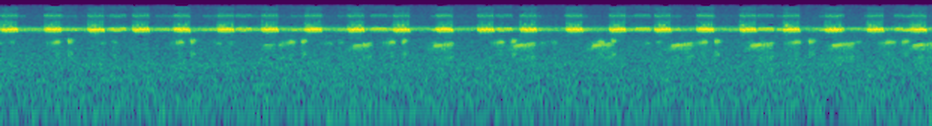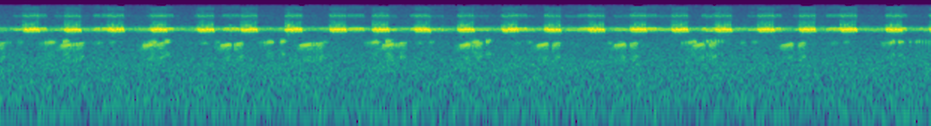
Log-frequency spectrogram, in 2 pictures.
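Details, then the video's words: Nighttime crickets calling from a valley bottom, rapid high chirps at a steady pace of about three a second, with a busy layer of lower rhythmic chirps or croaks beneath. "Crickets and Croaks! Pozo Night Tree"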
